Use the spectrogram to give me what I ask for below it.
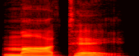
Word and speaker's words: mate: America called mate spelled m a t but pronounced mate this tea can have up to 150 mg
